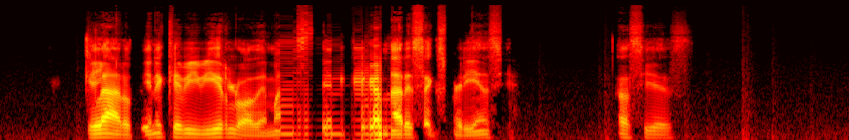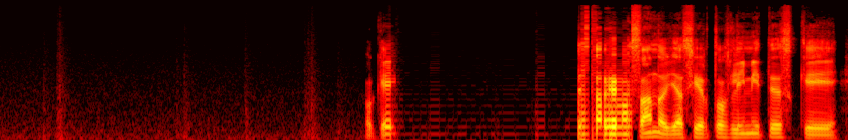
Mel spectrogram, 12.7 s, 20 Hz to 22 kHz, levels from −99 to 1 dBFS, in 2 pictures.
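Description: From 2.10 to 2.94 s, between "tiene que vivirlo" and "esa experiencia", the speech becomes a rigid metallic buzz at 200 Hz. The likely cause is robotic sound from repeated short buffers. A 5 ms slice replays while most real audio is skipped. It recurs from 9.26 to 11.11 s.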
